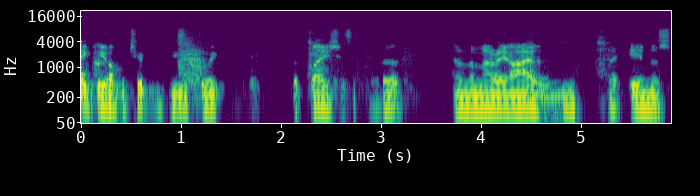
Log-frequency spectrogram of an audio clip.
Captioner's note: audio distorted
